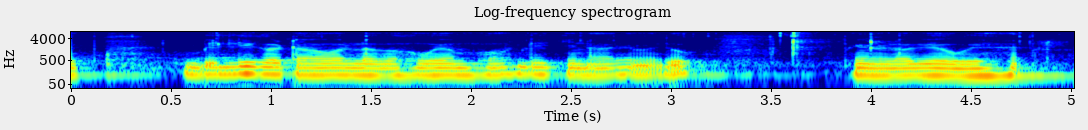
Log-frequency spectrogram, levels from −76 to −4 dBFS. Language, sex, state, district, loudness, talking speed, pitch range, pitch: Hindi, male, Chhattisgarh, Bastar, -28 LUFS, 180 wpm, 115-120 Hz, 120 Hz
